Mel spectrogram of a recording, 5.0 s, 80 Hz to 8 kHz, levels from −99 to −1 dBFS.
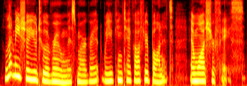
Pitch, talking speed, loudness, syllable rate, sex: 225 Hz, 240 wpm, -17 LUFS, 5.4 syllables/s, female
